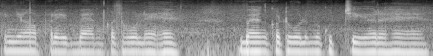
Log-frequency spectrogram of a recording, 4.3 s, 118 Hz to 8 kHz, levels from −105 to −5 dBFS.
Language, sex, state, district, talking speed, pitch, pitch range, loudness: Hindi, male, Uttar Pradesh, Shamli, 165 wpm, 160 Hz, 155-170 Hz, -19 LUFS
